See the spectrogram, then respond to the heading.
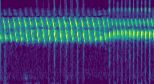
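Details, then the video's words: Canary song used as a master recording for training songbirds: a fast rolling tour of bright, high repeated notes, about ten a second, then switching to a sharper, buzzier trill. "masteran burung kenari"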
